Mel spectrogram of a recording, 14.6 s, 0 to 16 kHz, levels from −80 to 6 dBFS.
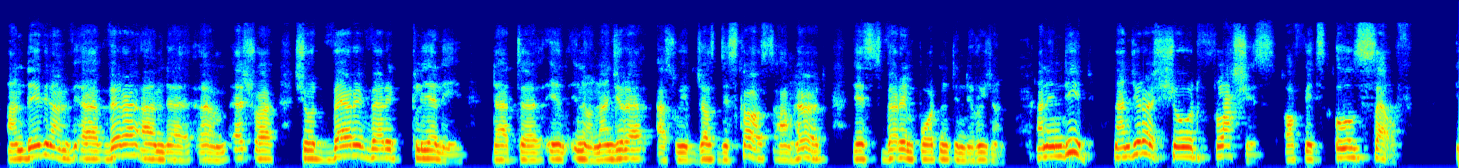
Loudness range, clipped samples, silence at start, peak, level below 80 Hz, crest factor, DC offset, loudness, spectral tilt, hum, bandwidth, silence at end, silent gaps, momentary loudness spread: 2 LU; under 0.1%; 0.1 s; -4 dBFS; -54 dBFS; 12 dB; under 0.1%; -16 LUFS; -6.5 dB/octave; none; 10.5 kHz; 0.6 s; none; 8 LU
